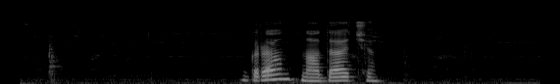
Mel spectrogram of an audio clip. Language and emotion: Russian, sad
